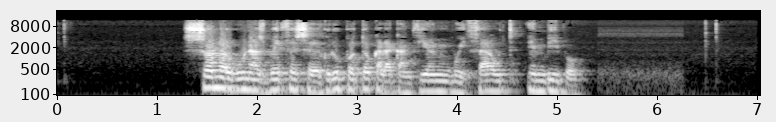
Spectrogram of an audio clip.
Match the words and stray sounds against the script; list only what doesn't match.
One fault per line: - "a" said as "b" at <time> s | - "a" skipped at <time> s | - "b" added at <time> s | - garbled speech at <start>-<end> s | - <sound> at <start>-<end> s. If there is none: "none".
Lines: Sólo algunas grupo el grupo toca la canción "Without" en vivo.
- "grupo" said as "veces" at 2.1 s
